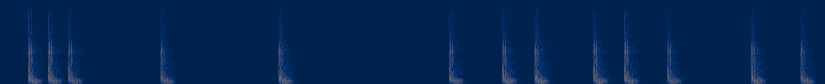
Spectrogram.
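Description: Footsteps thud unevenly on a wooden floor.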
